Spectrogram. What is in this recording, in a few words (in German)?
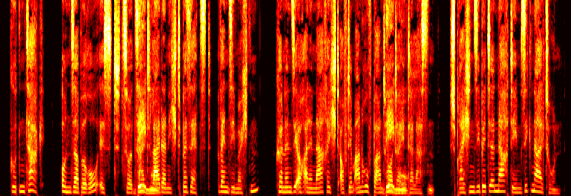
Ansage Buero nicht besetzt mit Hinweis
